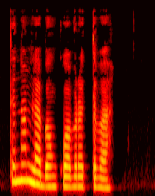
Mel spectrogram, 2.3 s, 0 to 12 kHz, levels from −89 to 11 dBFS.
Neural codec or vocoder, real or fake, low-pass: none; real; 9.9 kHz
